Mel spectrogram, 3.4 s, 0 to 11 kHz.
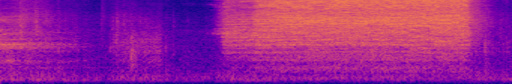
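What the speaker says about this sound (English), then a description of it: "A little brake cleaner." A loud, steady aerosol spray of brake cleaner hisses for about a second and a half, close by, after a couple of shorter faint sprays, during parking brake work on a Ford F-150.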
